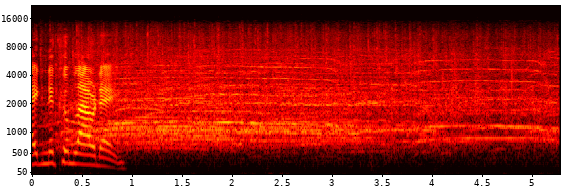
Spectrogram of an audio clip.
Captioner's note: audience cheering and applauding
